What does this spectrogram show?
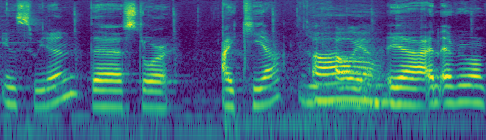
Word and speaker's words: IKEA: We pronounce the E very IKEA, very like hard and long.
